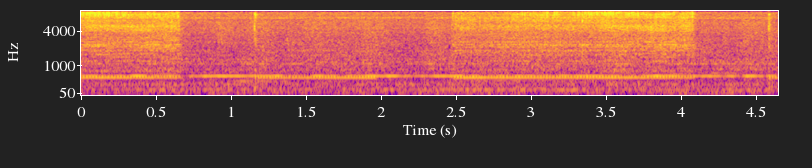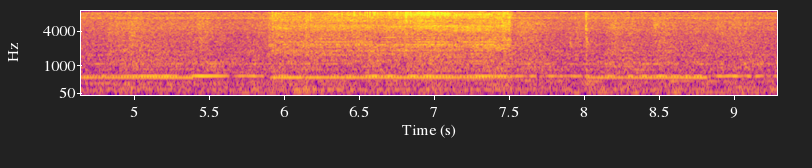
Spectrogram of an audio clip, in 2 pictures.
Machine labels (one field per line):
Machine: slide rail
